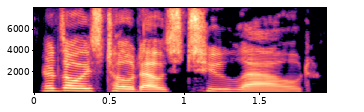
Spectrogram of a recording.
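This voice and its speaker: A woman's voice: fairly low pitch, normal speed, sharp tone, clear, resonant tone, no echo. A middle-aged woman hosting her own livestream, chatting casually with viewers and laughing often. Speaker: livestream host. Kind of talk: casual chat with live viewers.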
